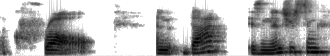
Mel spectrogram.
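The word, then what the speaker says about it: kraal: dig what's called a crawl and that is an interesting thing crawl does not sound like an english word and you see it's spelled k-r-a-a-l and i actually have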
